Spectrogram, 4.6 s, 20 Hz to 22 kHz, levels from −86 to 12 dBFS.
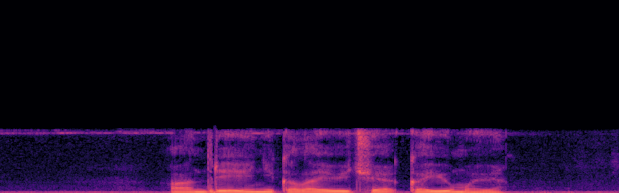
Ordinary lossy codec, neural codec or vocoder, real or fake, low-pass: AAC, 48 kbps; none; real; 7.2 kHz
